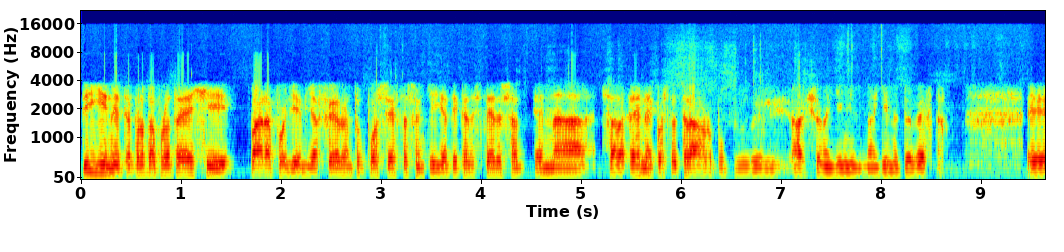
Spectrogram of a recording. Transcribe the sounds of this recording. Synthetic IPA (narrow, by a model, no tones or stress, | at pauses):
t̪iʝine̞t̪e̞pɾo̞t̪ɐpɾo̞t̪ɐe̞çipɐɾɐpo̞ʎie̞nðjɐfe̞ɾo̞nt̪o̞po̞se̞ft̪ɐsɐɲceʝɐt̪ikɐθi̥st̪e̞ɾesɐne̞nɐsɐɾɐenɐiko̞si̥t̪et̪ɾɐoɾopupɐɾçi̥senɐinɐʝine̞t̪e̞ðe̞ft̪e̞ɾo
